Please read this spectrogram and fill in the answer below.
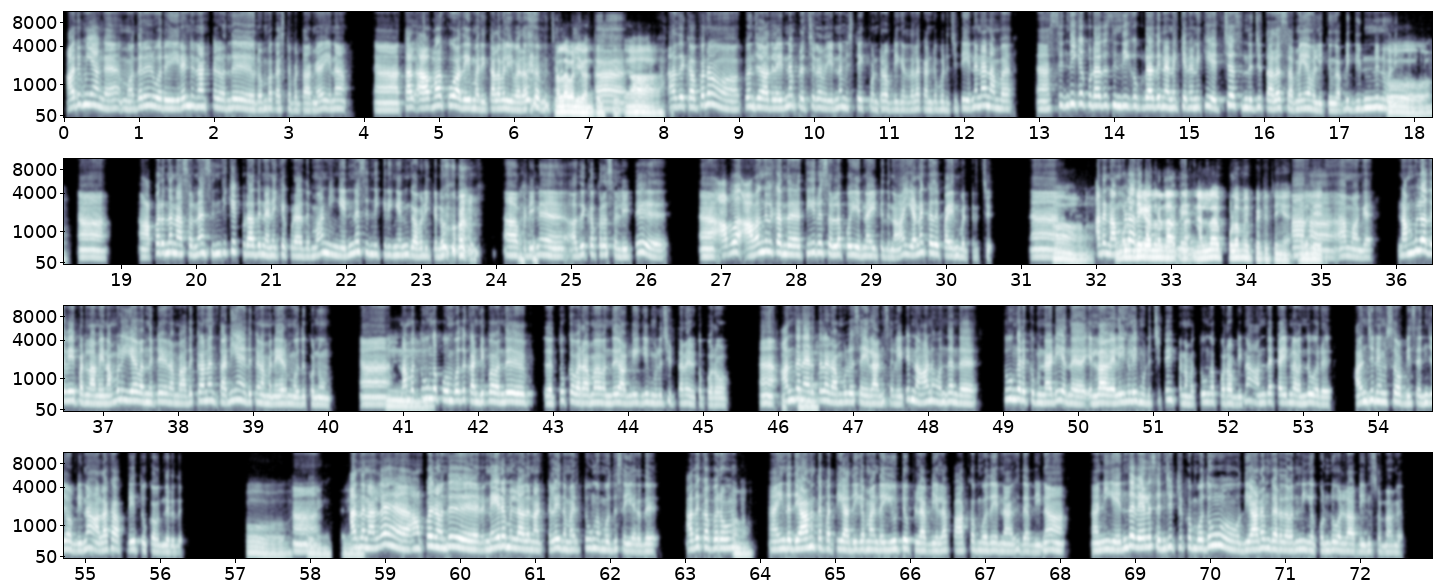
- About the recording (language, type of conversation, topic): Tamil, podcast, தியானத்துக்கு நேரம் இல்லையெனில் என்ன செய்ய வேண்டும்?
- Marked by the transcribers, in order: laughing while speaking: "ஆரம்பிச்சுருச்சு"; chuckle; drawn out: "ஓ!"; chuckle; drawn out: "ம்"; other background noise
